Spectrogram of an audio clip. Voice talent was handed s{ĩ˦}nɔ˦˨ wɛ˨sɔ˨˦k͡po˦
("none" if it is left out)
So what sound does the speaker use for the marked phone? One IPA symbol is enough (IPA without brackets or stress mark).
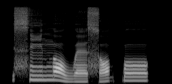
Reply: ĩ˦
